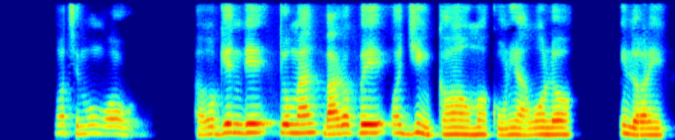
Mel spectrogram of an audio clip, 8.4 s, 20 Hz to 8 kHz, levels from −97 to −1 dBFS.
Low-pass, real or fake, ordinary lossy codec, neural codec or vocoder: 7.2 kHz; fake; MP3, 48 kbps; codec, 24 kHz, 0.9 kbps, WavTokenizer, large speech release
